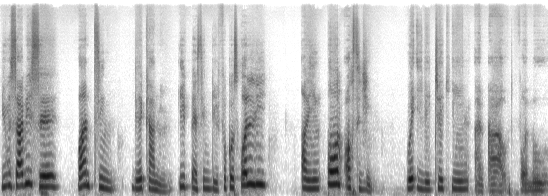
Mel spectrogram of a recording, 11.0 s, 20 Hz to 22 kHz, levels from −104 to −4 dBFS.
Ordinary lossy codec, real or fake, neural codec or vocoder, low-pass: none; fake; codec, 44.1 kHz, 2.6 kbps, DAC; 19.8 kHz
